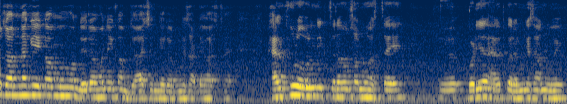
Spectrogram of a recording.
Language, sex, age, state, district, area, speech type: Dogri, male, 30-45, Jammu and Kashmir, Kathua, rural, spontaneous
